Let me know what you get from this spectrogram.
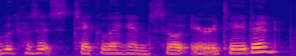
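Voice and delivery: ordinary talk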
